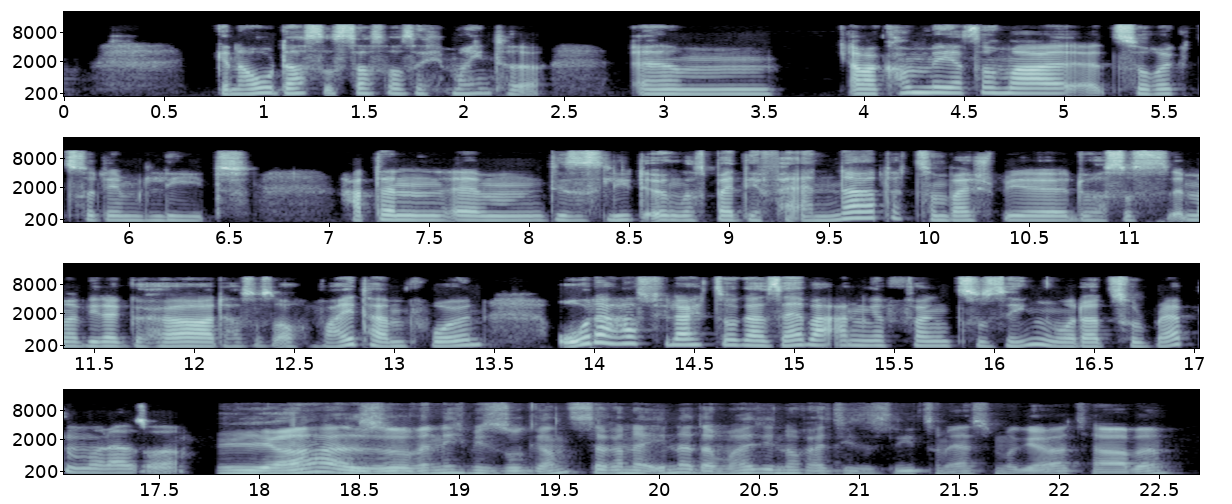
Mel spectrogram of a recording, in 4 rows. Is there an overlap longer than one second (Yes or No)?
No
